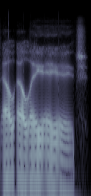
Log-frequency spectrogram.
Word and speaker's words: Allah: That power they called the god, al-ilah, or Allah, pronounced al-laah.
